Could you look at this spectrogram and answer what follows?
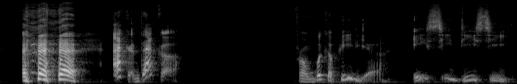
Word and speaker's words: AC/DC: From Wikipedia, AC/DC is pronounced one letter at a time.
